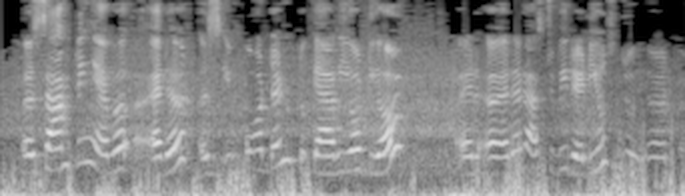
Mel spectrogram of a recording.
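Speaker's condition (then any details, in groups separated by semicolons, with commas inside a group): No condition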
